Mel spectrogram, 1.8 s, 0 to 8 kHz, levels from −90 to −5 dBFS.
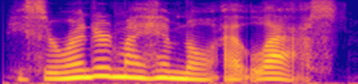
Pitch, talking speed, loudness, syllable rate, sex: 220 Hz, 200 wpm, -14 LUFS, 6.2 syllables/s, female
